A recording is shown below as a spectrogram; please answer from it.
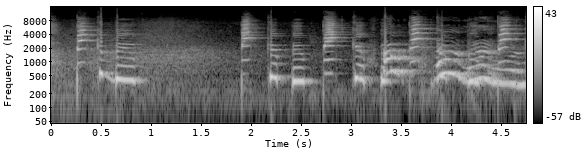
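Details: Almost 14-year-old male Siberian Husky indoors reacting to a peek-a-boo game: bursts of short, harmonic yips and whiny vocal notes that slide downward, growing into a longer wavering, talking howl near the end.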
